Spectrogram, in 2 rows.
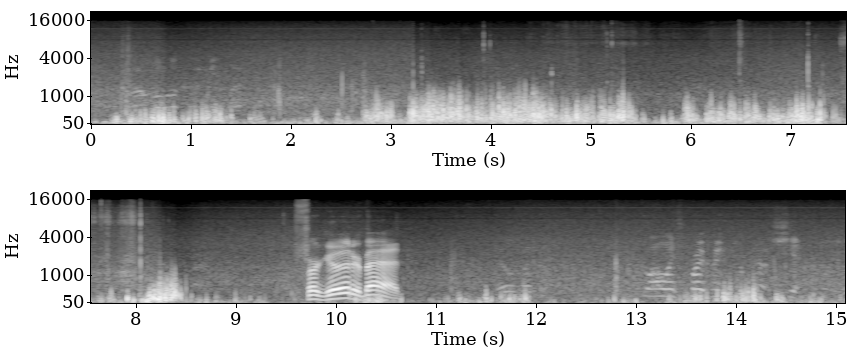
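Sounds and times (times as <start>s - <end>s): wind buffeting microphone: 0.0s - 15.0s
footsteps on gravel: 1.7s - 3.4s, 11.1s - 11.4s, 12.7s - 13.1s.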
